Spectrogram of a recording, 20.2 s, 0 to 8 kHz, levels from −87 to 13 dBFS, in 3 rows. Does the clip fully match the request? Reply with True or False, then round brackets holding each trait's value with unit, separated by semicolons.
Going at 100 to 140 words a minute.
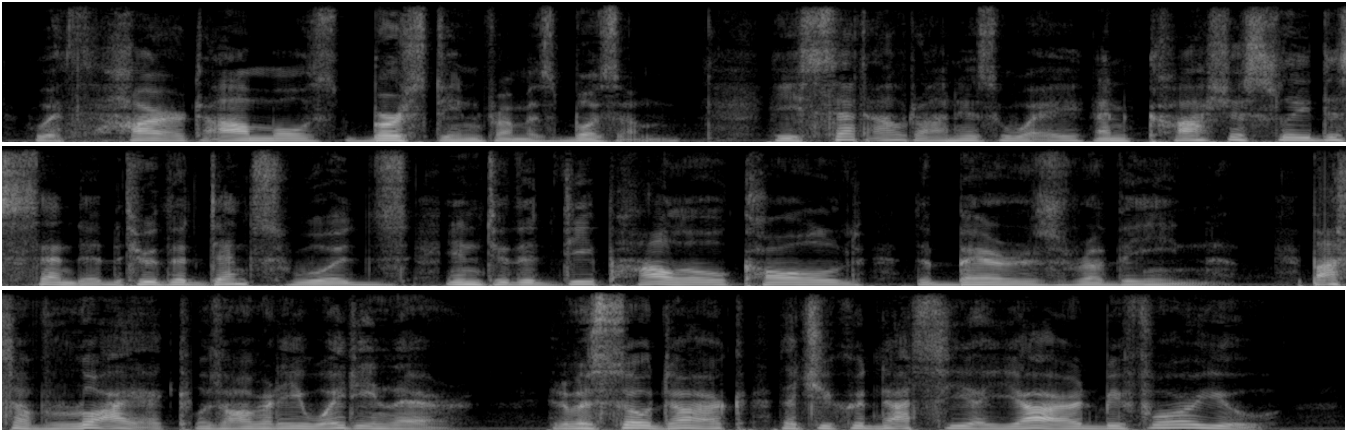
True (135 wpm)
